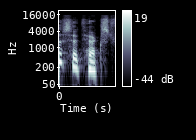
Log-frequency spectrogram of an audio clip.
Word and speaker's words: Setext: The name of the format, I'm not sure how to pronounce it, because in the internet, when this came out, we were all reading things and not speaking them, so no one knows how it's actually pronounced. Anyway, Setext. S-E-T-E-X-T. Setext? Setext? – Setext. – Setext. – Yep.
